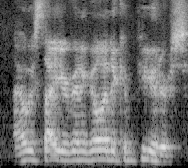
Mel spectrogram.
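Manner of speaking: disappointed tone with a sigh. Retelling an uncle's reaction to early radio shows: imitating Uncle Doug's disappointment. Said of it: "The disappointment in the voice".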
